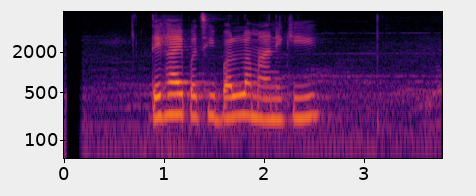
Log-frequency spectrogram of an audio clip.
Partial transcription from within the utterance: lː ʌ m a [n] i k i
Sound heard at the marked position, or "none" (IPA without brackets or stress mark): n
